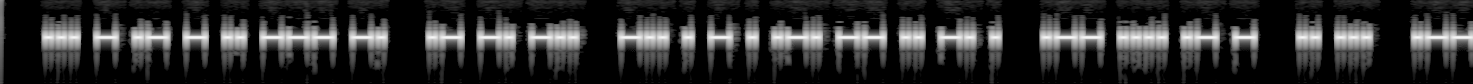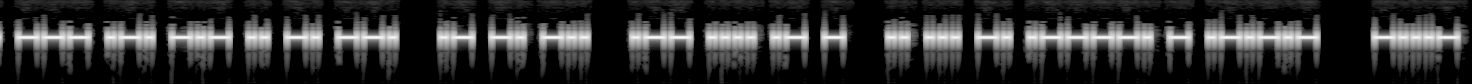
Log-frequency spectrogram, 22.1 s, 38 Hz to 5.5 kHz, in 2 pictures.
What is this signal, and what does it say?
Morse code, heard as a keyed tone, about 25 wpm, 600 Hz. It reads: STATION AND DETERMINE WHAT IS WORKING AND WHAT ISN'T. <BT>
